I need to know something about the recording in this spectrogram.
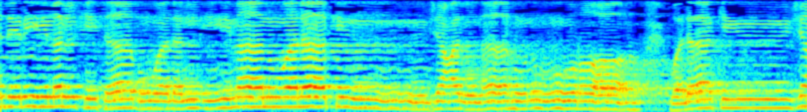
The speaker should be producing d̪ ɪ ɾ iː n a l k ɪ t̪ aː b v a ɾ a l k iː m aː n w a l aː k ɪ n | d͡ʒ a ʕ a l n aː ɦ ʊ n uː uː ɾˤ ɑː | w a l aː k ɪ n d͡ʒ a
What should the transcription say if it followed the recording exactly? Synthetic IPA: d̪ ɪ ɾ iː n a l k ɪ t̪ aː b w a l a l ʔ iː m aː n w a l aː k ɪ n | d͡ʒ a ʕ a l n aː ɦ ʊ n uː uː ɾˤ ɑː | w a l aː k ɪ n d͡ʒ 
